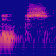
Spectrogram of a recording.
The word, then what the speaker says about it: LVX: lvx is the Divine Light from God it's pronounced Lukes 6 + 5 is the holy hexagram the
